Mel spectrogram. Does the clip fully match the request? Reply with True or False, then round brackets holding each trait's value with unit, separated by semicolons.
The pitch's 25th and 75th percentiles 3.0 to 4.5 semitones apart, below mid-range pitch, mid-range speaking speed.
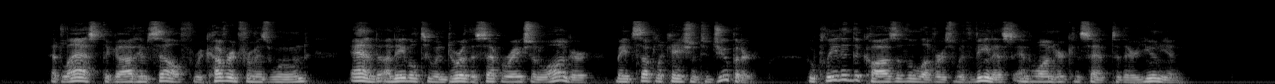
True (4.0 semitones; 125 Hz; 170 wpm)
